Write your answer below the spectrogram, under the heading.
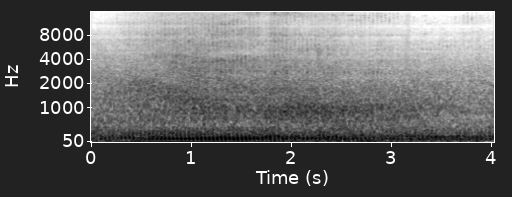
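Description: A motor engine running with a steady low drone, growing louder about a second in and then easing off, as of a vehicle passing.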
